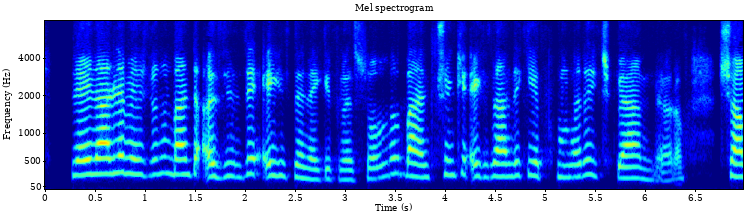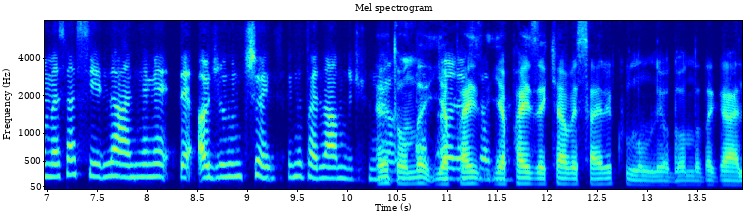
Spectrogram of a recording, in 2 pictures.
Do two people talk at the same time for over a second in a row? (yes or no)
yes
